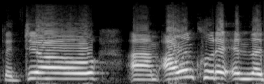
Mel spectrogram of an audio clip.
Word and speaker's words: Doux: The Dough is at Target. It's spelled DOUX.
